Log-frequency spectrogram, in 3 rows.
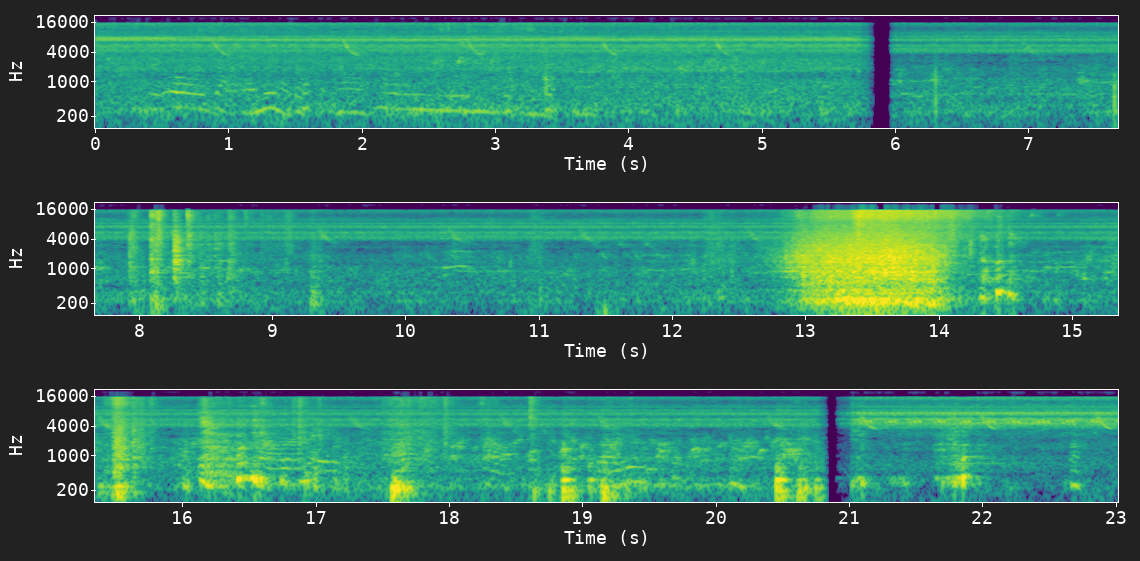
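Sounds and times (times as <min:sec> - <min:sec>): insects shrilling: 0:11.3 - 0:16.0.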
